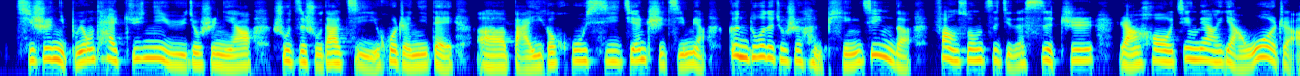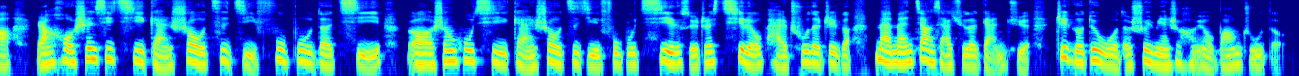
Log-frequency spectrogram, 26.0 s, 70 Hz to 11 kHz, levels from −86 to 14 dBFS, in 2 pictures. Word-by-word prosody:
其 205 - -1
实 225 +2 +3
你 220 -3 +5
不 165 - -4
用 200 +4 +5
太 220 -1 0
拘 230 +4 -4
泥 240 -3 +3
于 155 -4 0
就 160 0 0
是 155 0 -1
你 145 -2 +2
要 145 +2 +3 0.2
数 200 - 0
字 185 0 0
数 150 -4 -2
到 170 +1 +5
几， 145 -8 -2
或 190 +6 +2
者 155 -4 +1
你 145 +2 +2
得， 145 -5 0 0.2
呃， 140 -1 +2
把 120 0 +1
一 135 +3 +2
个 165 +2 +1
呼 200 +4 -1
吸 190 -1 -2
坚 205 +3 +1
持 155 - -1
几 150 -1 -2
秒。 155 -4 0 0.2
更 260 -3 +6
多 255 +2 +3
的 245 - +4
就 210 -3 -2
是 195 +1 -1
很 180 -5 -4
平 155 +4 -1
静 270 +1 +3
地 135 -7 -1 0.2
放 240 -5 +4
松 210 +2 +2
自 205 0 -4
己 155 - -5
的 145 +3 -4
四 205 +4 +3
肢， 205 +3 0 0.2
然 145 +3 +4
后 190 +1 +2
尽 220 +4 +1
量 200 -4 +2
仰 135 -9 +1
卧 245 +1 +5
着 160 -4 -3
啊， 140 -1 0 0.2
然 160 +2 +1
后 195 -1 +2
深 220 +5 +2
吸 225 +1 0
气 205 -2 -1
感 130 -3 -3
受 180 -2 +2
自 195 +4 -4
己 225 - -4
腹 210 -4 -4
部 190 -2 -2
的 150 -4 -2
气， 130 0 -1 0.2
呃， 160 -1 +2
深 195 +3 0
呼 200 0 0
气 180 -4 -2
感 130 +1 -4
受 175 +1 0
自 170 +2 -5
己 140 -3 -3
腹 155 +4 -6
部 155 0 -5
气 175 +1 +1
随 145 -4 -3
着 175 +3 -1
气 180 +4 +1
流 155 -5 +2
排 135 - -5
出 180 +5 -3
的 170 -2 +1
这 165 -2 -2
个 145 0 -4 0.2
慢 180 -1 +2
慢 170 +1 +2
降 200 -1 +2
下 145 - -3
去 145 - -6
的 140 -1 0
感 - - -6
觉， - - -6 0.2
这 245 - +2
个 185 -4 0
对 210 +2 +4
我 150 -7 +1
的 140 +3 -5
睡 195 +3 0
眠 145 -3 0
是 175 +4 -5
很 160 +1 -8
有 130 -5 -5
帮 140 +6 -5
助 - - -6
的。 - - -17
175 Hz, 255 characters per minute, -24 LUFS, 150-205 Hz, 0.2 s, 更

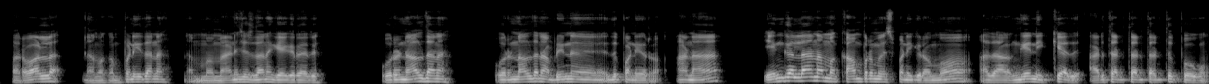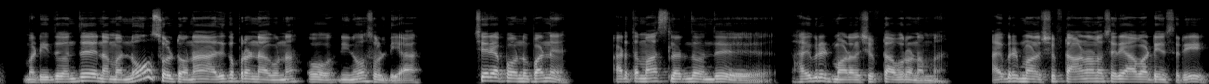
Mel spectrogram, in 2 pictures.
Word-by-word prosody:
பரவால்ல, 135 +3 +2 0.4
நம்ம 90 +1 -4
கம்பெனி 120 +7 -2
தானே, 125 -1 -1 0.3
நம்ம 90 0 -4
மேனேஜர் 110 +3 +1
தானே 115 +1 0
கேட்குறாரு. 100 -2 +1 0.7
1 110 +2 +3
நாள் 140 +4 +2
தானே, 135 -1 +1 0.6
1 110 +1 +1
நாள் 125 +3 +1
தானே 130 -2 +2
அப்படின்னு 120 +3 +1 0.3
இது 115 +2 +1
பண்ணீர்றோம். 100 -2 -2 0.2
ஆனா, 105 -1 +1 0.7
எங்கெல்லாம் 170 +2 +3
நம்ம 145 -4 +2
காம்ப்ரமைஸ் 130 -2 0
பண்ணிக்கிறோமோ, 105 0 0 0.4
அது 100 0 +1
அங்கேயே 115 +6 +2
நிக்காது. - - 0 0.2
அடுத்து 110 +3 0
அடுத்து 105 +1 -2
அடுத்து 105 -1 -1
அடுத்து 105 - -2
போகும். 95 -2 -1 0.3
பட் 115 0 0
இது 130 - +1
வந்து 140 +7 +2 0.2
நம்ம 120 -2 +2
நோ - - +3 0.2
சொல்ட்டோம்னா, 125 -3 +3
அதுக்கப்புறம் 135 +1 +1
என்ன 115 -2 +2
ஆகும்னா, 105 +4 0 0.2
ஓ, - - +3 0.2
நீ 110 - 0
நோ 135 - +1
சொல்ட்டியா? 100 -2 0 0.7
சரி, 175 -1 +5
அப்ப 160 -2 0
ஒண்ணு 135 -1 +1
பண்ணு. 145 0 +1 0.6
அடுத்த 140 - 0
மாசத்துல 145 -2 +1
இருந்து 130 +1 +1
வந்து 115 +3 +2 0.8
ஹைப்ரிட் 140 -1 +1
மாடல் 110 -1 +1
ஷிஃப்ட் 125 - 0
ஆவுறோம் 115 -2 +1
நம்ம. 95 0 -4 0.6
ஹைப்ரிட் 135 +5 +1
மாடல் 120 -3 0
ஷிஃப்ட் 135 0 0
ஆனாலும் 135 +1 0
சரி, 130 0 +3
ஆவாட்டியும் 120 -2 0
சரி, 110 +6 0
120 Hz, 155 wpm, -23 LUFS, 105-135 Hz, 0.8 s, சரி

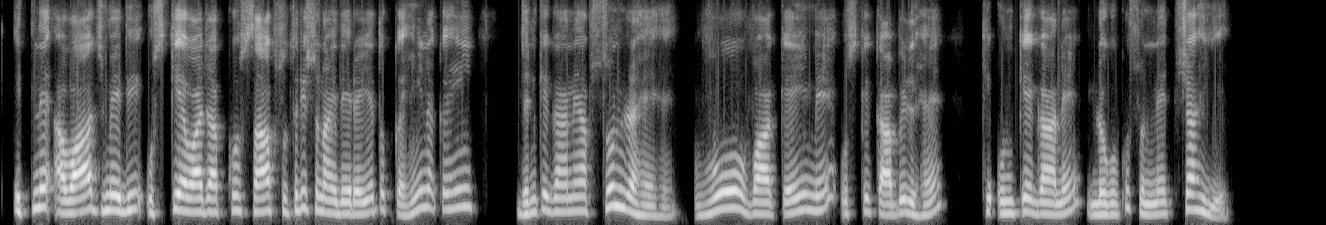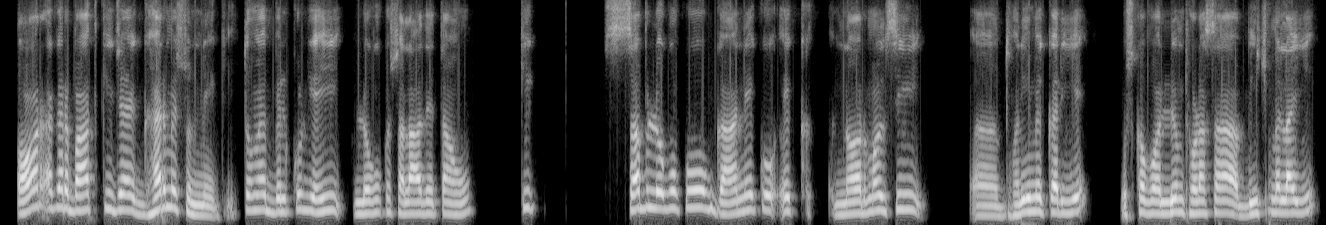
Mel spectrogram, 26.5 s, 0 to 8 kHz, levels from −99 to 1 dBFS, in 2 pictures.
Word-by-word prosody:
इतने 220 +7 +2
आवाज़ 185 +5 +5
में 200 -2 +4
भी 205 +3 0
उसकी 170 +6 +1
आवाज़ 180 -1 +5
आपको 175 +3 -1
साफ-सुथरी 185 +3 +1
सुनाई 185 -6 0
दे 155 0 +1
रही 150 +1 +1
है 175 - -2
तो 210 +2 -7
कहीं 165 - -1
न 240 - -3
कहीं 230 +4 -3 0.5
जिनके 170 +7 -1
गाने 180 0 -2
आप 190 -1 -1
सुन 240 +7 +1
रहे 150 -9 +1
हैं, 125 0 -12 0.2
वो 205 +10 +2
वाक़ई 155 +5 +1
में 200 +2 -3
उसके 160 +3 -7
काबिल 150 +3 +2
हैं 145 - -5 0.4
कि 180 - -3
उनके 160 +3 0
गाने 155 - 0 0.2
लोगों 145 0 +1
को 235 - -9
सुनने 155 -7 -2
चाहिए। 185 - -2 1.2
और 205 +10 +6
अगर 230 +1 +1
बात 205 +1 +4
की 220 -2 -3
जाए 200 -1 +1
घर 160 +9 +2
में 240 -1 +1
सुनने 140 - 0
की, 120 - -17
तो 200 -1 -2
मैं 205 -1 0
बिल्कुल 180 +4 -2
यही 185 +3 +1 0.2
लोगों 160 +2 0
को 180 - -8
सलाह 155 -1 +3
देता 155 0 -2
हूँ 150 +2 -2 0.5
कि, 230 -2 -7 0.7
सब 210 +2 +1
लोगों 225 -1 +1
को 235 +2 +1
गाने 160 +6 +1
को 200 - 0
एक 190 0 -6 0.3
नॉर्मल 160 +7 +1
सी 210 +3 -2 0.6
अ, - - -8 0.2
ध्वनि 140 +7 +1
में 185 0 +2
करिए। 170 +1 +1 0.4
उसका 135 +6 0
वॉल्यूम 160 +2 +3
थोड़ा-सा 160 +1 +1 0.2
बीच 150 +7 -2
में 175 -1 +1
लाइए, 165 +3 +2
175 Hz, 165 wpm, -18 LUFS, 155-200 Hz, 1.2 s, और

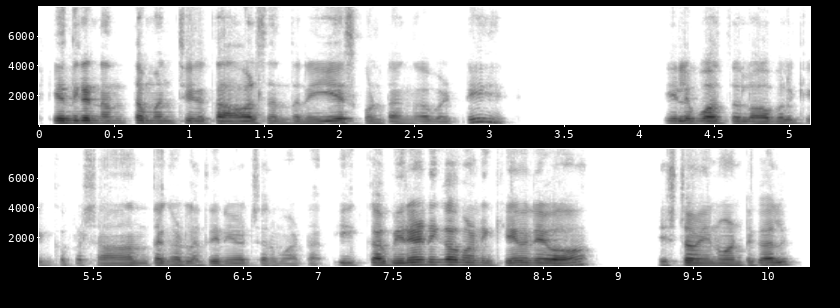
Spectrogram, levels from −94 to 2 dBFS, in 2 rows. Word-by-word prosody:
ఎందుకంటే 155 -1 +5
అంత 145 +2 -15
మంచిగా 145 0 -6
కావాల్సినంత 135 0 +1
నెయ్యి 140 +2 0
వేసుకుంటాం 135 -4 -4
కాబట్టి. 115 - -8 1.3
యేళ్ళిపోతది 145 -2 +2
లోపలికి. 125 -1 -2
ఇంకా 115 +1 -19
ప్రశాంతంగా 135 +1 -6
అట్లా 125 -1 -8
తినేయొచ్చనమాట. 125 -3 -8 0.3
ఇంకా 145 +1 +2
బిర్యానీగా 170 +3 +5
మనకేం 145 0 -2
లేవా 130 -2 +7 0.7
ఇష్టమైన 135 +1 +2
వంటకాలు? 145 +5 0
140 Hz, 110 wpm, -28 LUFS, 130-145 Hz, 1.3 s, లేవా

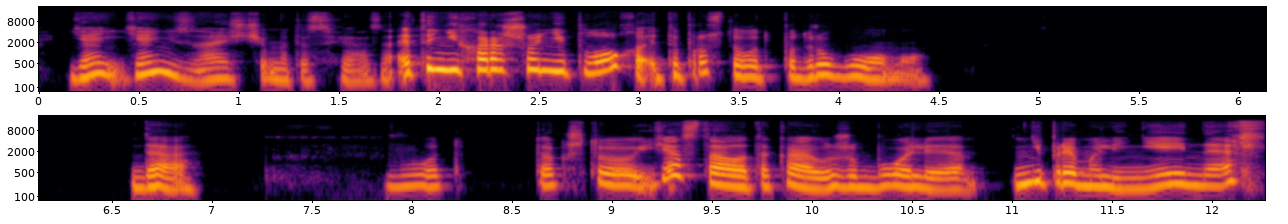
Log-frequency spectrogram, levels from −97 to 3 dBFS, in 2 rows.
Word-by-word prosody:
я 205 +5 -1
я 250 +1 -1
не 275 -5 +2
знаю, 180 +1 -8
с - - -13
чем 175 - -9
это 160 -2 -12
связано. 160 0 -13
Это 255 +8 +4
ни 330 -1 +8
хорошо, 335 +1 +4
ни 305 -2 +3
плохо. 290 +9 +2
Это 240 - -4
просто 270 -4 -3
вот 205 0 -4
по-другому. 205 -4 -3 2.2
Да, 195 -2 0 0.9
вот. 200 0 -8 0.3
Так 215 -1 -6
что 220 -4 -1
я 215 - 0
стала 225 - +4
такая 200 -2 0
уже 195 +2 -2
более 190 -3 -2 0.2
непрямолинейная, 220 -2 0
215 Hz, 130 wpm, -22 LUFS, 195-255 Hz, 2.2 s, ни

